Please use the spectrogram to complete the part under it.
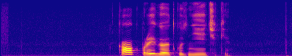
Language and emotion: Russian, neutral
